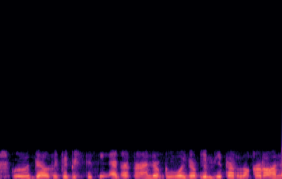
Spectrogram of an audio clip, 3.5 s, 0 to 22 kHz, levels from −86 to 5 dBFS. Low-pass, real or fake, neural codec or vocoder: 3.6 kHz; fake; codec, 24 kHz, 1 kbps, SNAC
